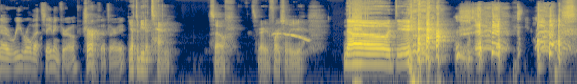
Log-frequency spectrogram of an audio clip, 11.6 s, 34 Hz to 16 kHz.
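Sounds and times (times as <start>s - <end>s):
speech: 0.0s - 3.5s, 4.2s - 10.1s
laughter: 8.1s - 11.5s
person deliberately faking harsh raspy coughs: 9.2s - 11.5s.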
